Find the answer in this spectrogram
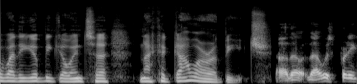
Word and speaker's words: Nakagawara: But I don't know whether you'll be going to Nakagawara Beach. Oh, that was pretty good pronunciation. Was it? Nakagawara Beach.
